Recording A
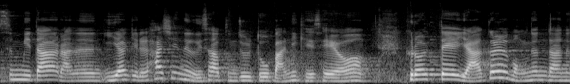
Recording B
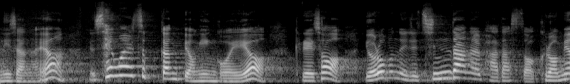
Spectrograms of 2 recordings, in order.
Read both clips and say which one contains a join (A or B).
A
